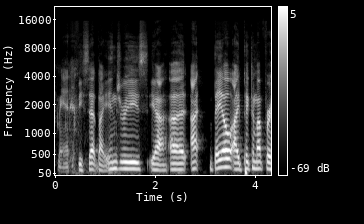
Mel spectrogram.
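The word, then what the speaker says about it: Brayan Bello: Bayo, yes, sir. Brian Bayo. You're on top of the pronunciations today, my dude.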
